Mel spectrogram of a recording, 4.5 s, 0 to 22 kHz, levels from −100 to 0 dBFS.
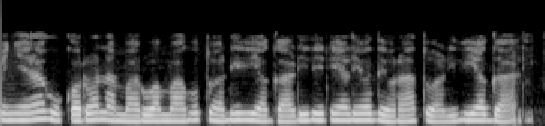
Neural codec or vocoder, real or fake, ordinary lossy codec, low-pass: codec, 16 kHz, 16 kbps, FreqCodec, larger model; fake; none; 7.2 kHz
